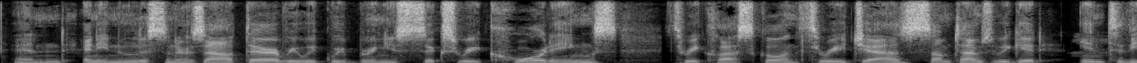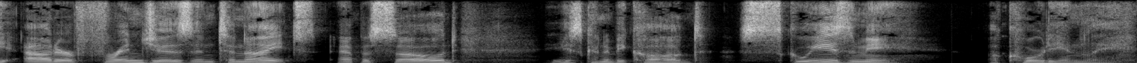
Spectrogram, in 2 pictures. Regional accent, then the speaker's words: New York, United States; accent: New York; moved away as an adult; now in Japan; I'm not from New York City anyway, just from New York State, so no one's gonna peg me as a New Yorker

